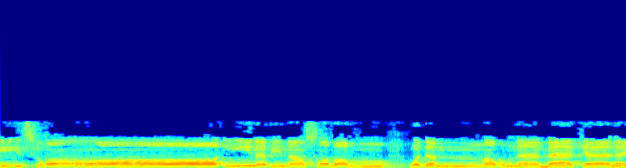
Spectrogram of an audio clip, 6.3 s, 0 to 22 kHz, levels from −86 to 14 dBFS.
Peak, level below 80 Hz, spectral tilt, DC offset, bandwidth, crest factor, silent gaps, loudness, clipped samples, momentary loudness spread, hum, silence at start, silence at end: 0 dBFS; -54 dBFS; -5 dB/octave; under 0.1%; 6.4 kHz; 14 dB; none; -14 LUFS; under 0.1%; 6 LU; none; 0 s; 0 s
